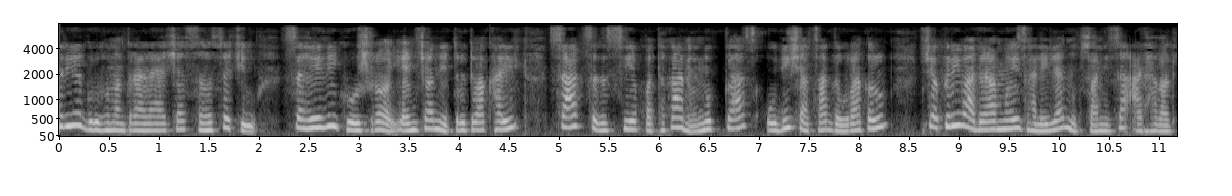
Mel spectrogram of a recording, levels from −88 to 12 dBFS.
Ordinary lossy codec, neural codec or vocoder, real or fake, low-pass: AAC, 32 kbps; codec, 16 kHz, 4 kbps, FreqCodec, smaller model; fake; 7.2 kHz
